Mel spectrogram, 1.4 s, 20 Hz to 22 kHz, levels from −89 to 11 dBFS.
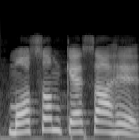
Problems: constant background noise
